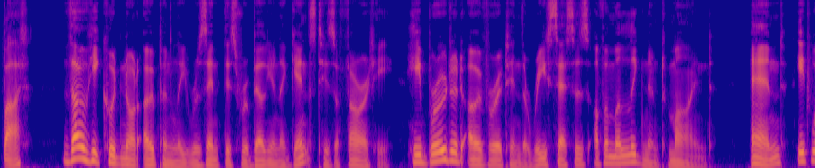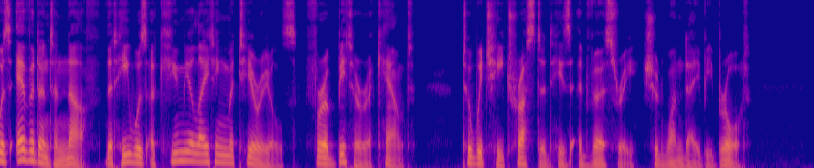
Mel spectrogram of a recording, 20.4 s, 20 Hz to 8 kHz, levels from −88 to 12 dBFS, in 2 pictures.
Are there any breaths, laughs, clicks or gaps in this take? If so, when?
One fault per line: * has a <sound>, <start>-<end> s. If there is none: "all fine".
all fine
